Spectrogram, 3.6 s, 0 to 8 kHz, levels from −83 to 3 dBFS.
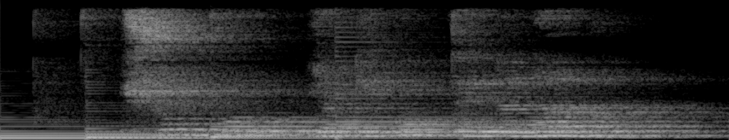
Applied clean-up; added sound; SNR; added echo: none; Guitar; 4 dB; reverberation time 1.9 s.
